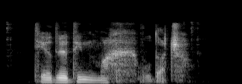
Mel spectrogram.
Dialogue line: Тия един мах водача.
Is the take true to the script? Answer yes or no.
yes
